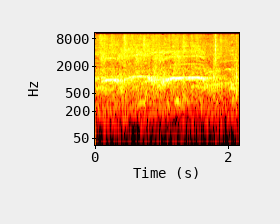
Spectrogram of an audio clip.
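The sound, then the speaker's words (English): Audience cheering at a speech, a steady wash of crowd noise with a high sustained whoop running through most of the short stretch, holding at an even loudness throughout. “And as many of us cheer for that, and sharing our honor of being despised by Ronald Reagan”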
